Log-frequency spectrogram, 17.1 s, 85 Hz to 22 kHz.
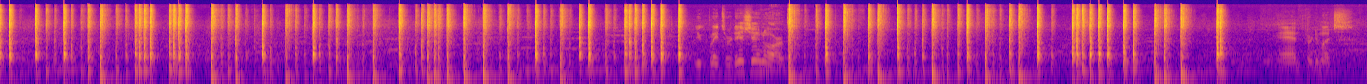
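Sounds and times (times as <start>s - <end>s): cajon played by hand: 0.0s - 8.6s, 9.8s - 15.4s.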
